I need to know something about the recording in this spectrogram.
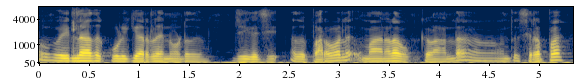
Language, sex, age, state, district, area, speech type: Tamil, male, 60+, Tamil Nadu, Erode, urban, spontaneous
